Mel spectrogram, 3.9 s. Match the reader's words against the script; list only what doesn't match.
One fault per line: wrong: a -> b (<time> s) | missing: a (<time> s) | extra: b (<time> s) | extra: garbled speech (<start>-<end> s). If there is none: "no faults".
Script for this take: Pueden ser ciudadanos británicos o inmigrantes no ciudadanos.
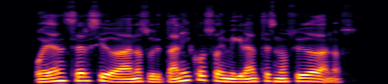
no faults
